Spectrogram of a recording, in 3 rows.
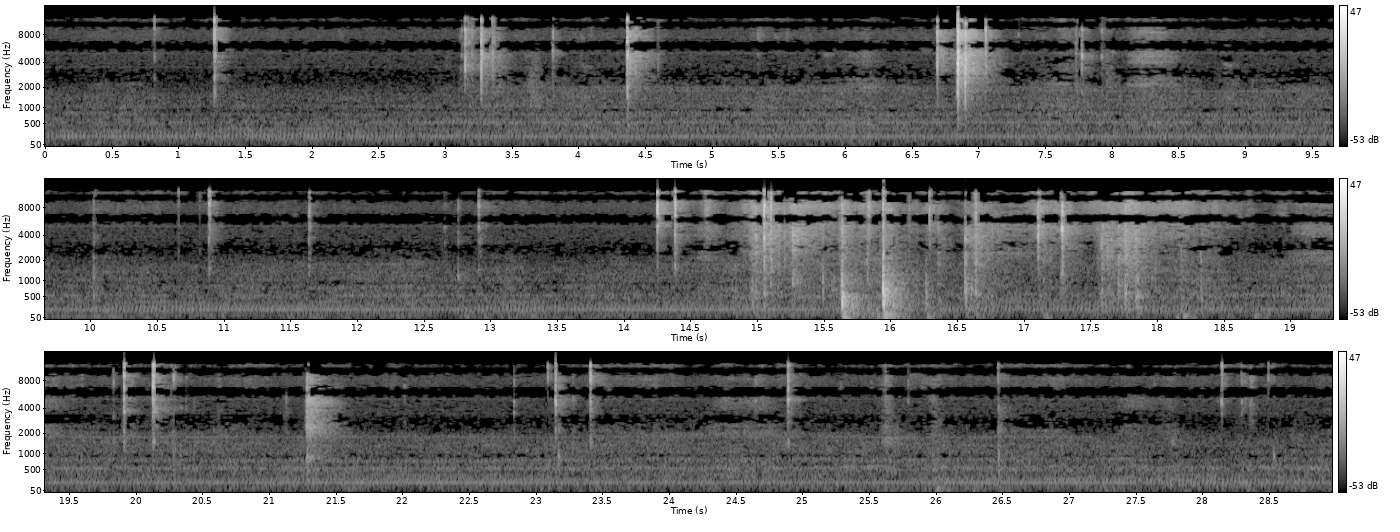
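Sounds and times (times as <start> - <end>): steady low hum: 0.0 - 28.9.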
